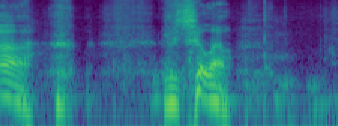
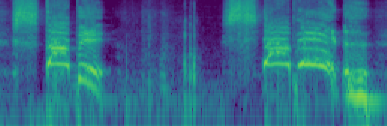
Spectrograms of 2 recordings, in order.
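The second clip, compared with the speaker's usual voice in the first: high pleading; much slower than usual. Acted. Begging [name] and [name] to stop, squealing.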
